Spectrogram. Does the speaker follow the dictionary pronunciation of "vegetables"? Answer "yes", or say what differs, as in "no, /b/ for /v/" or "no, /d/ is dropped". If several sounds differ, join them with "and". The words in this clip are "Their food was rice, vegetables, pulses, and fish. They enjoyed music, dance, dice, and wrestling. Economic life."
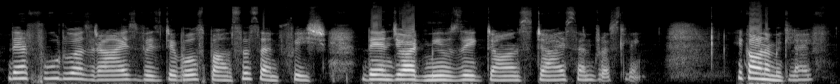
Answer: no, /z/ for /dʒ/ and /s/ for /z/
